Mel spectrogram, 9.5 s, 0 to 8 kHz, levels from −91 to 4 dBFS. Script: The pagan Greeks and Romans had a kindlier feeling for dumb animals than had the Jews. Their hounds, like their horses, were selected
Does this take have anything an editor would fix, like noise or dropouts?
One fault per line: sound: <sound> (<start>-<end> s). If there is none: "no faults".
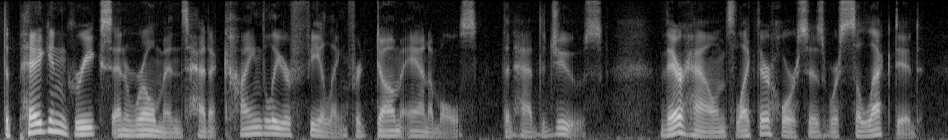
no faults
